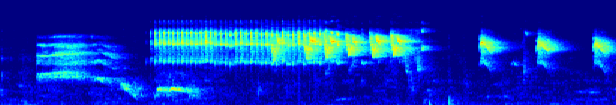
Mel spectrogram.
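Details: A lovebird in a breeding aviary in Aceh gives a long, buzzy, rapidly pulsing rasp lasting about four seconds, breaking into separate notes, then short sharp descending chirps spaced about a second apart.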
